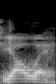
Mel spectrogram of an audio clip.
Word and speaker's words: Yahweh: But in Hebrew, if we were to pronounce it, it's Yahweh.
